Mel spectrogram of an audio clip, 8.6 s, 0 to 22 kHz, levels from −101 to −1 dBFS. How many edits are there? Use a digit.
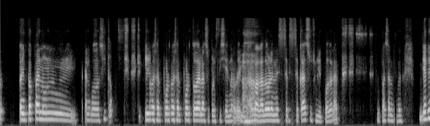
3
